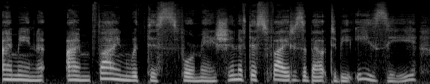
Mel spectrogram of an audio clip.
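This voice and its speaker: Over a silent background in a very clean recording, a put-on character voice moves at a moderate pace. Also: woman, medium pitch for a woman. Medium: read story. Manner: hesitant, filler-prone but sensible.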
